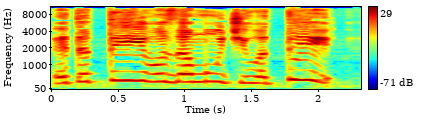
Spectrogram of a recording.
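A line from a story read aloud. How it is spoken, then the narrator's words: Desperate shout. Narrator (Russian): я не выдержал, закричал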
